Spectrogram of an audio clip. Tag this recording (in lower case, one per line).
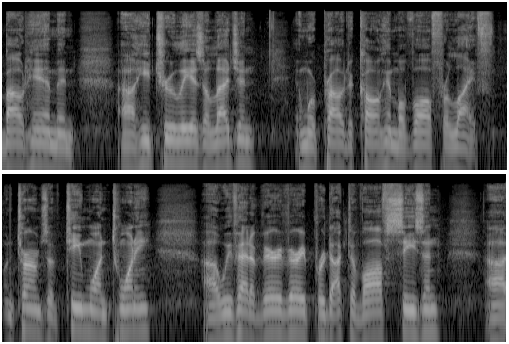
speech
